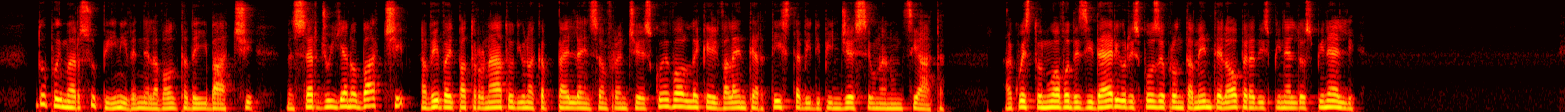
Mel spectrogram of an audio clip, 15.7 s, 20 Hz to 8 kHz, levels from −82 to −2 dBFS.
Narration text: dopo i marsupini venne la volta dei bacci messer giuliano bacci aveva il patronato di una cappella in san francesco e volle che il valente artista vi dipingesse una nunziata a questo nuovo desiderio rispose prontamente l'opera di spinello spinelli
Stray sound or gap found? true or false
false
